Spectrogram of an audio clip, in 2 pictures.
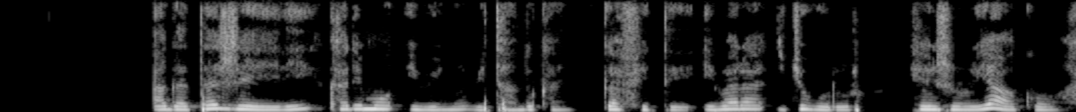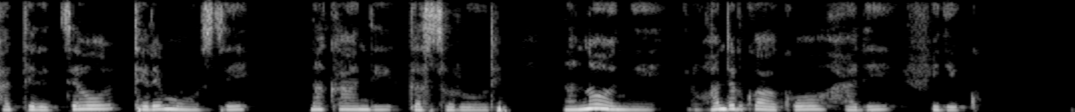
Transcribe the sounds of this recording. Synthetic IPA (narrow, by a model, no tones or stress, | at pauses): aɡataʒe̞ɾikʰaɾimo̞iβiːn̥huβitʰaːndukʰaɲe̞ɡ̥afitʰe̞iβaɾaɾɟuːβuɾuɾu | he̞ːʒuɾujaːkʰo̞hate̞ɾe̞t͡se̞ho̞tʰe̞ɾe̞muːsi | nakaːndiɡ̥asoɾoɾe | nano̞ːne̞ːɾuhaːnde̞ɾɡwaːkʰo̞haɾi | fiɾiko̥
